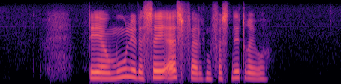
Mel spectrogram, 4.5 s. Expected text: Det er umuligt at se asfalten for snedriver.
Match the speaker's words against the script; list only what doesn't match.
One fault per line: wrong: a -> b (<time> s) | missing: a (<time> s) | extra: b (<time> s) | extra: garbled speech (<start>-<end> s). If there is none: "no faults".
no faults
